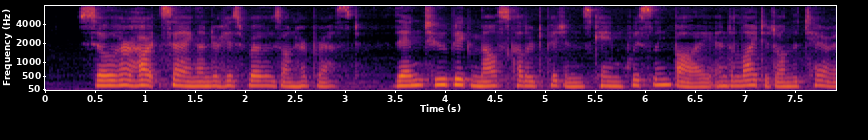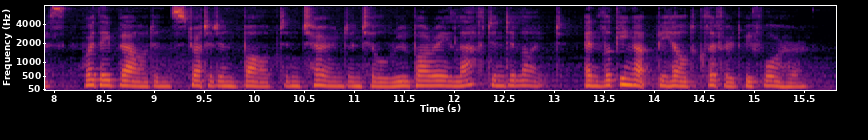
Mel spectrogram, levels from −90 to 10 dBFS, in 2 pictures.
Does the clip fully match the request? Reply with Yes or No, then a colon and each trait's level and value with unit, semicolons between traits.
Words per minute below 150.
No: average, 175 wpm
